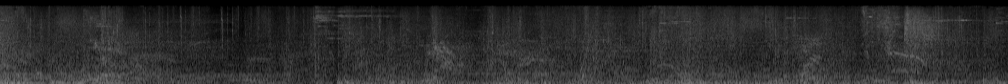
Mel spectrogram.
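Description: Game spell effects whoosh and clash as characters fight.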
